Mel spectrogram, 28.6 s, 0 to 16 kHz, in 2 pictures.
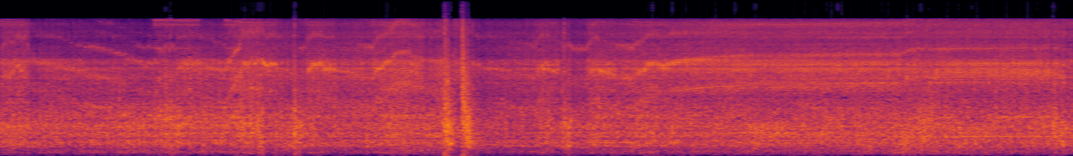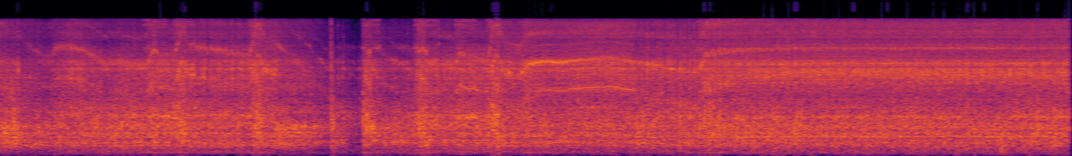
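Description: Onboard sound of a Tamiya TA03F radio-controlled car with a Jaycar 3300kv brushless motor driving fast on asphalt. A high whine from the motor and drivetrain rises and falls with the throttle over a steady rush of tyre and wind noise at the camera. There is one sharp knock about six seconds in.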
